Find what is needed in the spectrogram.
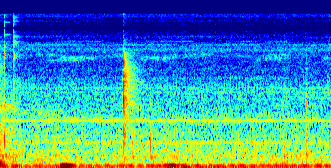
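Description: Quiet room tone with a steady low hum, broken by a soft thud just under a second in and a single faint click about a second and a half in.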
